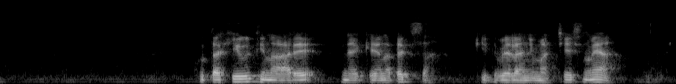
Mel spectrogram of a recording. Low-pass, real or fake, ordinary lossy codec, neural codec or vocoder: 7.2 kHz; fake; Opus, 16 kbps; codec, 16 kHz, 4.8 kbps, FACodec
